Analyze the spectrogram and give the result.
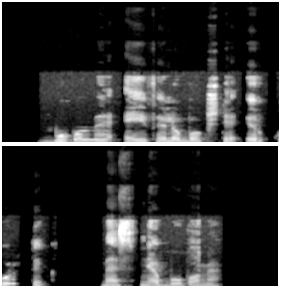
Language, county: Lithuanian, Klaipėda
